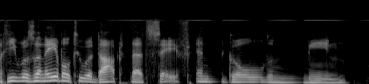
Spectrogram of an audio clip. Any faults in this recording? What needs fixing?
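A thin, steady whistle at 8 kHz sits under the speech for the whole recording, roughly 25 dB below it. That fixed pitch is the signature of USB whine: the bus draws current in 125 microsecond microframes, and that 8 kHz pulsing leaks into the audio through shared power or ground. It survives the call path, whose Opus coding passes content up to 8 kHz. Powering the interface separately or adding a ground-loop isolator should prevent it.

Twice the speech turns into a fading buzz and then resumes where it stopped, from 2.09 to 2.35 s and from 2.84 to 3.05 s. This is a call audio freeze. Its likely cause is delayed packets draining the jitter buffer, so the receiver extends the last sound while it waits. The fill lasts about 122 ms the first time and 190 ms the second. No speech is lost, but each wait pushes the rest of the audio later by that amount. A larger adaptive jitter buffer or a steadier network route would prevent this.

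From 2.51 to 2.62 s, a sound is held too long with a slight buzz before the speech carries on. This is a short stall from a late packet: one packet missed its playout time, the jitter buffer ran dry, and the receiver stretched the previous audio by about 99 ms until the packet arrived. Nothing is missing, but the timing slips. Reducing network jitter or allowing the buffer more headroom would prevent it.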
